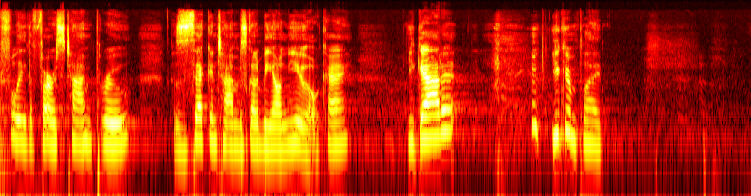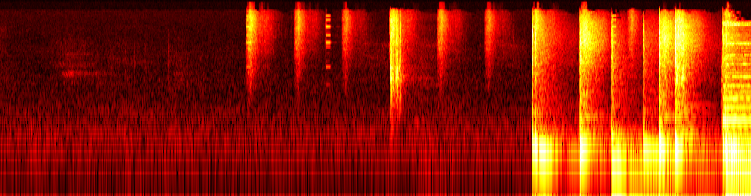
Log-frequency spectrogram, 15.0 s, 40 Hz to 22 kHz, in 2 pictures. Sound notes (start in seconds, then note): 4.9 giggles; 11.4 upbeat music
